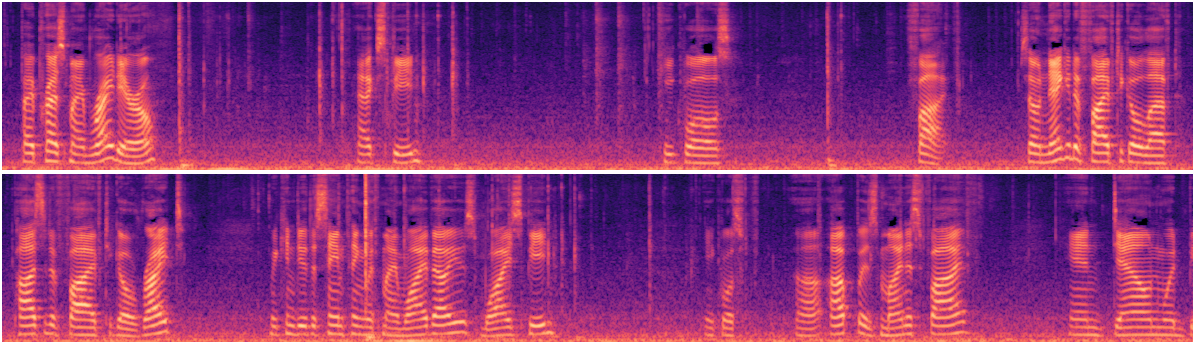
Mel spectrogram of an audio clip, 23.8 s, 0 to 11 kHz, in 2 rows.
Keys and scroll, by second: 3.0-4.4 typing, 6.3 typing, 8.1 typing, 11.7 ., 16.1-19.1 typing, 20.5-21.3 typing.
